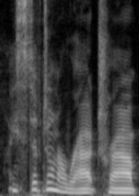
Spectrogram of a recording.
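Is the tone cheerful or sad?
sad. It is said sadly, like a complaint.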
